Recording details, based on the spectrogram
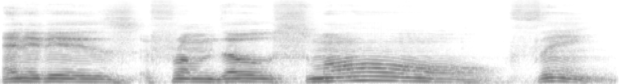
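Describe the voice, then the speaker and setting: A man giving a dramatic reading, theatrical and deliberate, with drawn-out phrases and long pauses. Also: mid-range voice, expressive. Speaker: reader and commentator, presenter of the recording. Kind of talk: dramatic reading with informal asides. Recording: roomy, echoing sound.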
